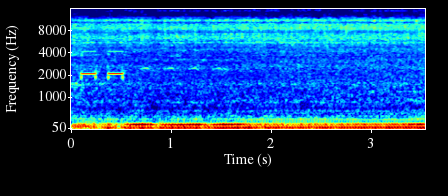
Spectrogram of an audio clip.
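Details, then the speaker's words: Stock 1987 second-generation Mazda RX-7 rotary, restarted after firing earlier that day: quick start with short starter chirp, then smooth, even, buzzy idle and steady low drone; healthy engine. "so that is what a stock RX7 sounds like and uh these cars are very interesting the the rotary engines in these uh it is extremely smooth very very smooth"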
